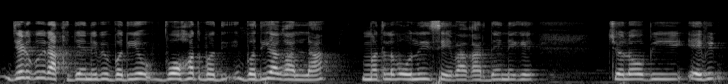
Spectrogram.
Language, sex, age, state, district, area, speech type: Punjabi, female, 45-60, Punjab, Ludhiana, urban, spontaneous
